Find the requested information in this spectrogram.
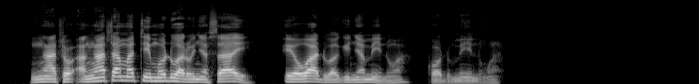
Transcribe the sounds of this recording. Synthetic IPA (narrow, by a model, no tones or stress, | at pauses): ŋatɔʔa̰ŋatamatɪmɔdwaɾɔɲasaje | eɔwadwaɡɪɲamɪnwakɔdmɪnwa̰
